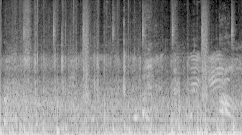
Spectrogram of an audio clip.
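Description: Quick, irregular footfalls of players sprinting on artificial turf, with voices in the background.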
